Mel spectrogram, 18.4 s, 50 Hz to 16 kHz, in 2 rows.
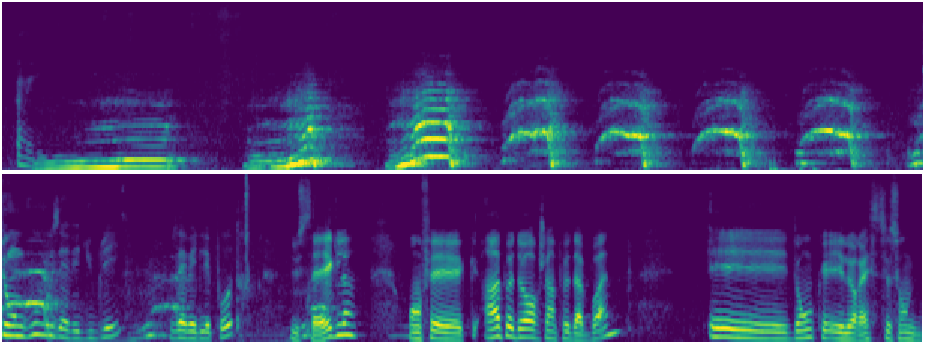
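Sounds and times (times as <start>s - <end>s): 
speech: 0.2s - 0.8s, 9.8s - 15.5s, 16.3s - 18.4s
cow guarding its herd lowing at a stranger: 0.6s - 9.9s, 10.5s - 11.2s, 12.0s - 12.8s.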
